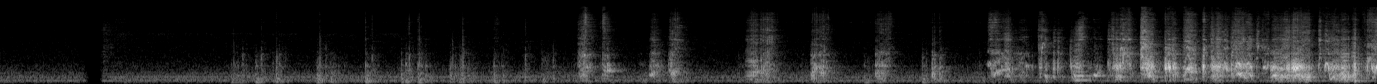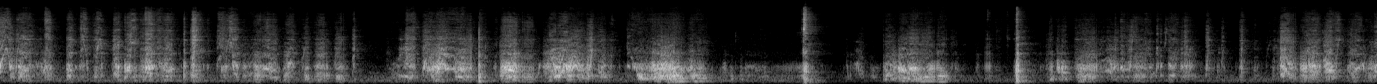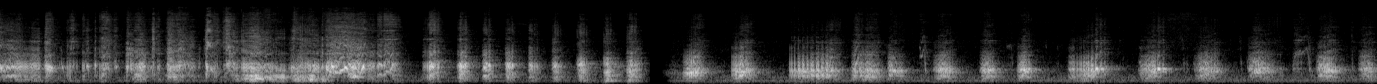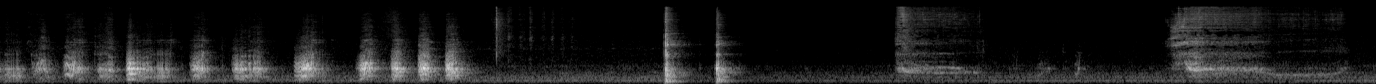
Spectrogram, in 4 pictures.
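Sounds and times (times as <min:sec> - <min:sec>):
rubbery rubbing and squishing: 0:04.2 - 0:21.1, 0:22.2 - 0:47.1.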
